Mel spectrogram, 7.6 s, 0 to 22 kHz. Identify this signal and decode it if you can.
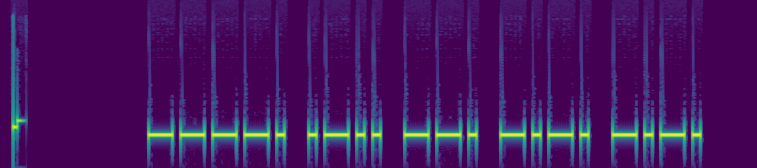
Morse code, heard as a keyed tone, about 15 wpm, 700 Hz. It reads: 9LGCC
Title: Code Groups - 5 Letter:Numbers - 15wpm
